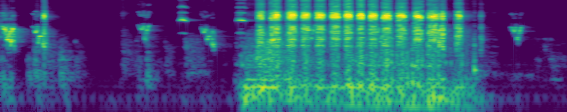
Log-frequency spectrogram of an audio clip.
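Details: Budgerigar in mating season: a few isolated chirps, then a fast rasping run of about a dozen buzzy pulses lasting two seconds, followed by another lone chirp.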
